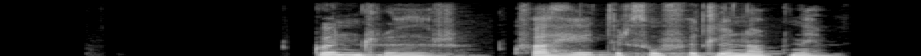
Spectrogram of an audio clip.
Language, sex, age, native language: Icelandic, female, 30-39, Icelandic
